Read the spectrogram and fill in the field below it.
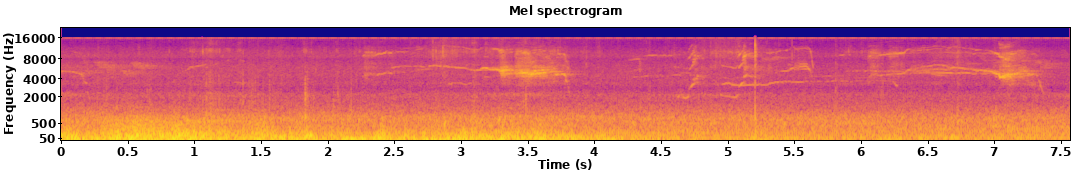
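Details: Bald eagles at the Decorah nest on 28 May 2014 as a fish is brought in: thin, high chittering whistles, some rising and falling, in scattered bursts mainly after the third second, over a steady low rumble of wind and microphone noise.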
